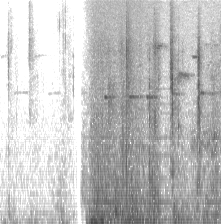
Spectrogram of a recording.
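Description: Near silence for the first second and a half, then low room noise with footsteps and a few light knocks and clicks of someone moving about, over a faint steady hum.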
